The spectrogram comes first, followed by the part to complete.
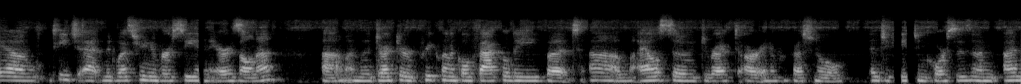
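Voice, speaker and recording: A woman's voice: lowish voice, slight background noise, rough recording. A woman who directs preclinical faculty, introducing herself in a friendly way on a video call. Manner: friendly, laughs lightly.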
